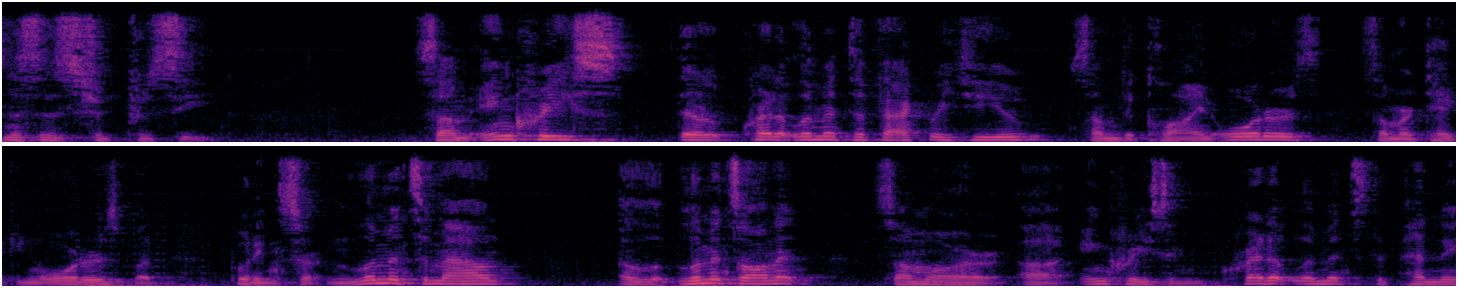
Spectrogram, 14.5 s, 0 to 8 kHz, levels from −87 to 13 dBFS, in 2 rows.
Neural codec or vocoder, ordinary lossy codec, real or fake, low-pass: none; Opus, 64 kbps; real; 7.2 kHz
